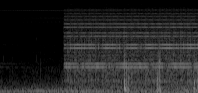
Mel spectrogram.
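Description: Electronic phone ringing inside the video game Poppy Playtime, a steady high-pitched tone that starts abruptly partway through, with faint soft thumps over a low background hum.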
